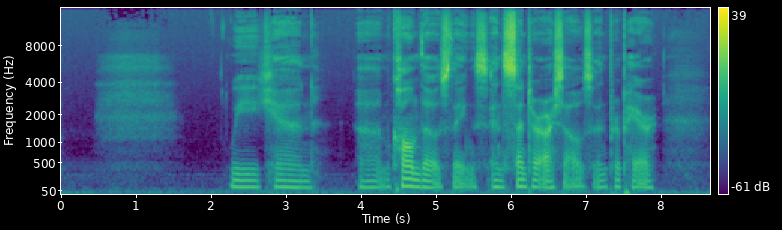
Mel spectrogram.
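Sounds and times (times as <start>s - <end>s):
low hum: 0.0s - 8.6s
slow deep breath: 0.4s - 1.7s, 8.1s - 8.6s
speech: 2.3s - 8.0s.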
